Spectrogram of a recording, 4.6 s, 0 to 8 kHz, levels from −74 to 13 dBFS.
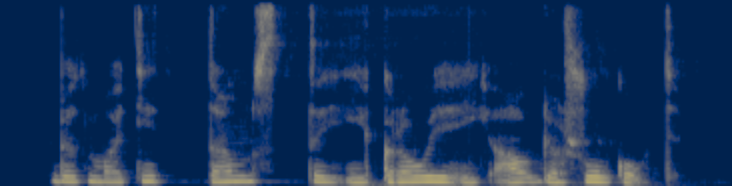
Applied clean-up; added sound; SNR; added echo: neural mask model DeepFilterNet 3.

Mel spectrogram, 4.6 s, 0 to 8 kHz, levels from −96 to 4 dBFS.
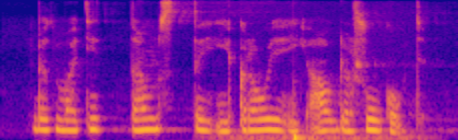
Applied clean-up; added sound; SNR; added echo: none; Tap; 7 dB; reverberation time 0.6 s.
